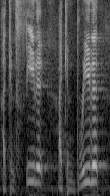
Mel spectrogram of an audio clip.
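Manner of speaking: usual speaking voice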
